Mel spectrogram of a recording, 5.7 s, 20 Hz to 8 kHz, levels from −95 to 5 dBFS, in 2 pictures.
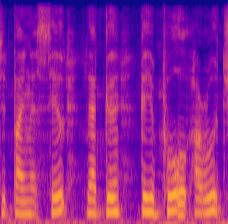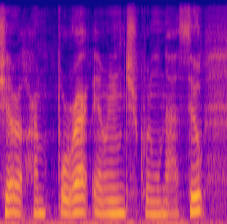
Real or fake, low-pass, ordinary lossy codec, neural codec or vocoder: fake; 7.2 kHz; none; autoencoder, 22.05 kHz, a latent of 192 numbers a frame, VITS, trained on many speakers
